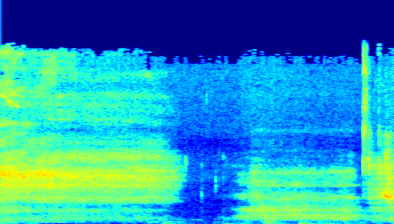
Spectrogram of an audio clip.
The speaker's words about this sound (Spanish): ¿qué tal esos diafragmas? ¿Se mueven más? ¿Sí? Pues estoy respirando, ¿no?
